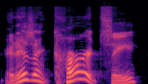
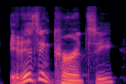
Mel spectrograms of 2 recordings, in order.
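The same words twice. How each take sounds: First: It is read in a put-on voice. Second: It is read in a plain voice.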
